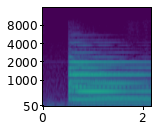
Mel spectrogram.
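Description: A single bell-like chime with a rich ring starts about half a second in and slowly fades. It is the opening sting of a played-back audio language lesson.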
